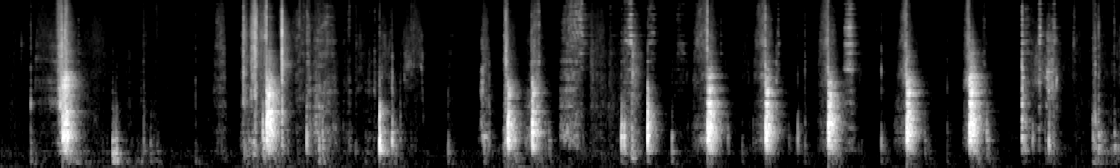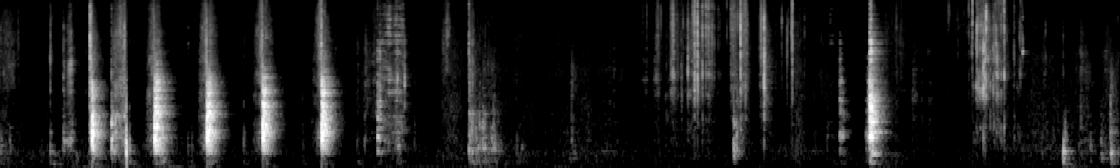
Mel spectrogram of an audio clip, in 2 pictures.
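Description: Chef's knife chopping courgette on a wooden cutting board: a run of sharp knocks, about one or two a second, thinning out to a few quieter knocks near the end.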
